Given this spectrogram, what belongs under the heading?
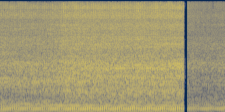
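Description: A power generator engine runs at a home in a village near Ternopil during a blackout. Its close, loud, steady drone holds throughout, broken only by one brief dropout near the end.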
